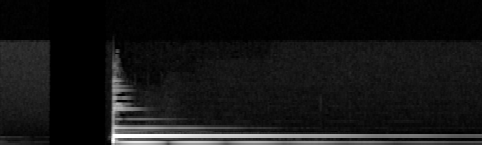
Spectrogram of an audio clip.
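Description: A small metal bell struck once about a second and a half in, its clear tone ringing on and slowly fading away over about five seconds.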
